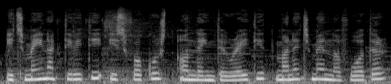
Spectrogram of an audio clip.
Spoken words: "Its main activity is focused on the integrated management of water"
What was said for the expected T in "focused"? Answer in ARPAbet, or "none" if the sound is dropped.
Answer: T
